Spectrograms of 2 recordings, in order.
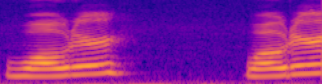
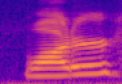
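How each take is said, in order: First: "Woter" with a long "oh" vowel; altered "Woter". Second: "Water" with an open "aw" vowel; usual "Water". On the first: Player testing how to say it, "Woter" with long "oh". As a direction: say "Woter" as "woh-ter", questioning. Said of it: "Is that how you say it". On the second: Player testing how to say it, "Water" with open "aw". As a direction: say "Water" as "waw-ter", questioning. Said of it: "everybody wants me to say water". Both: Shown as a demonstration.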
